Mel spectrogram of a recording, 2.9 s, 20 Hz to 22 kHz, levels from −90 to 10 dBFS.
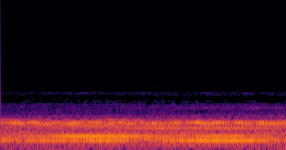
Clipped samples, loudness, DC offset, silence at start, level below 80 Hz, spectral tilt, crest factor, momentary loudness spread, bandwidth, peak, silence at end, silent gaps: under 0.1%; -22 LUFS; under 0.1%; 0 s; -48 dBFS; -15.5 dB/octave; 12 dB; 4 LU; 1.5 kHz; -10 dBFS; 0 s; none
